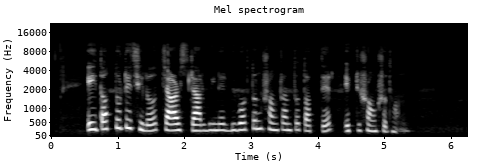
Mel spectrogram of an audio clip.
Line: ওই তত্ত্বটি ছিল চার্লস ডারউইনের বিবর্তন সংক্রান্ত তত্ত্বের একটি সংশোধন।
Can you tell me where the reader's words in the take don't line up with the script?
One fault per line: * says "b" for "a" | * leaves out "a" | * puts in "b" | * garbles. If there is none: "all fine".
* says "এই" for "ওই"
